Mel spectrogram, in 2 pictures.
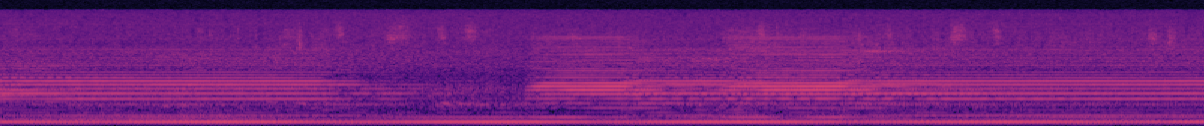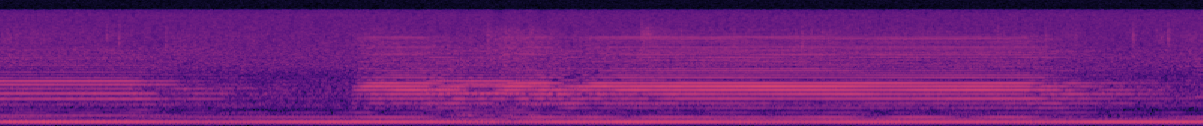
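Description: Organ playing slow, sustained chords over a low note held throughout, the chord changing twice, each held for about six seconds.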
